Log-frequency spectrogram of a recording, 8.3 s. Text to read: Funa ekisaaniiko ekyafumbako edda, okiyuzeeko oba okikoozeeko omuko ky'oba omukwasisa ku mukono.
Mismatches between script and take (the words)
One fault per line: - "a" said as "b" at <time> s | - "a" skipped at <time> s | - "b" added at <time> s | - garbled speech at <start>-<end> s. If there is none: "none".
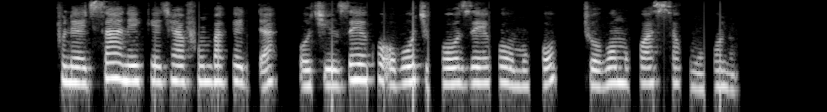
none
